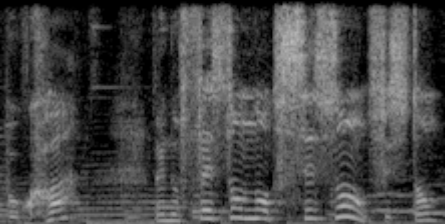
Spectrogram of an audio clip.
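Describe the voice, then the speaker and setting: A woman's voice: high-pitched, lively intonation, slow pace, over music. A young woman playing a pompous, theatrical older male swindler in a student radio play. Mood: cajoling. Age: young adult.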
